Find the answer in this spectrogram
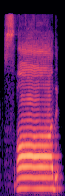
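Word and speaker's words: صاد: সদ, জিব্বার আগা সামনে নিচে দুই দাঁতের পেট ও আগার সাথে লাগাবেন, লাগিয়ে হালকা একটু আওয়াজ করে মোটা আওয়াজে পড়তে হবে।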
